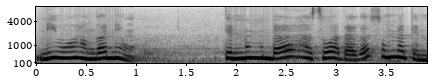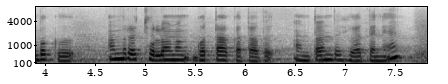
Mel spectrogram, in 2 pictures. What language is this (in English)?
Kannada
